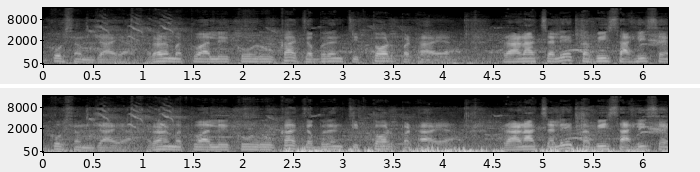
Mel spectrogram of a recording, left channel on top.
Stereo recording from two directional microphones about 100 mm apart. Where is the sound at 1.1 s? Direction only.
25° left (ahead or behind).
